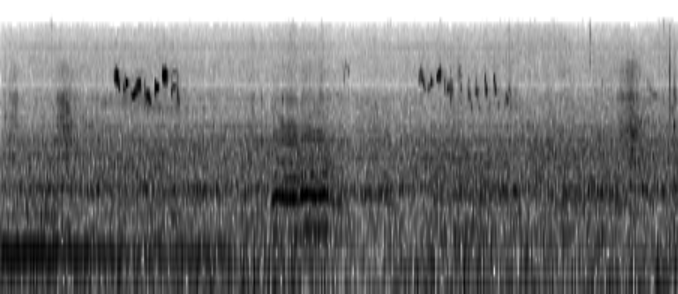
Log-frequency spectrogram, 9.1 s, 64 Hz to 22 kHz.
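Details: Honey bees collecting pollen on sulphur cinquefoil flowers at Törökbálint on 11 June 2016, late morning. A low, steady buzz hums for about three seconds, while bright twittering bird chirps sound in the background.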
